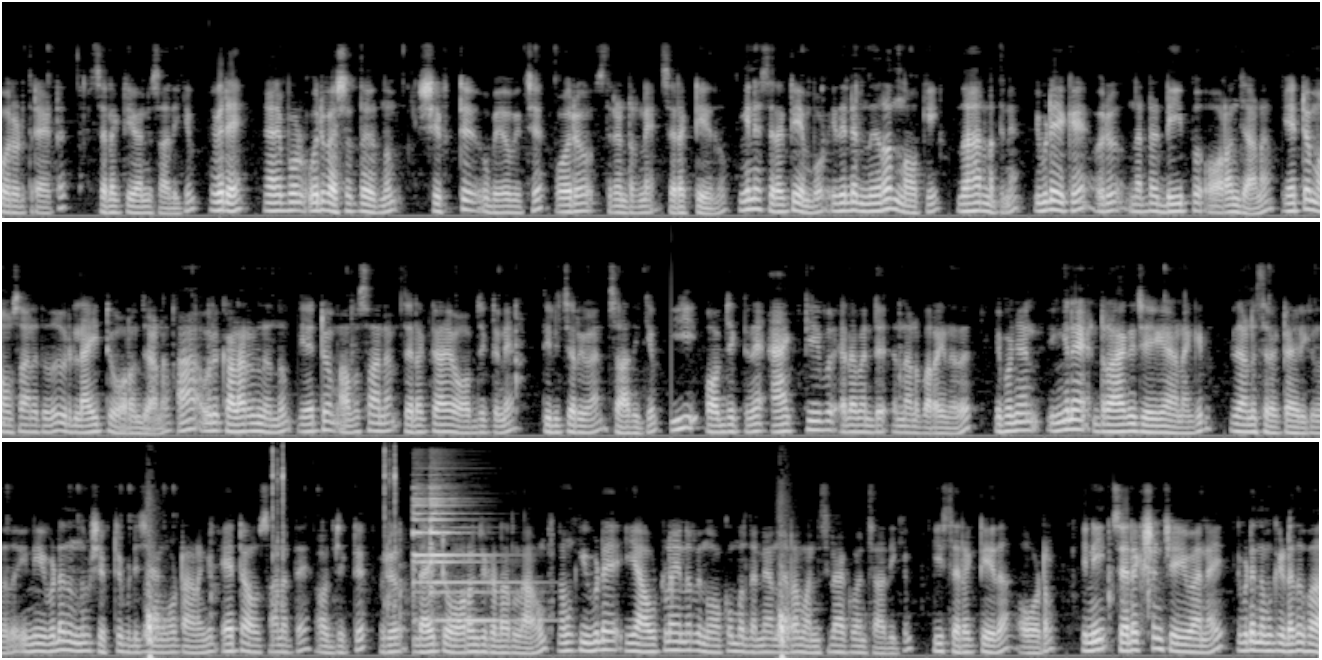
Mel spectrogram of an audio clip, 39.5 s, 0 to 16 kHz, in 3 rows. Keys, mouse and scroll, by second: 0.4 middle click, 1.0-1.3 scroll up 1, 1.3 shift+middle click, 2.0 click, 4.7 shift+click, 5.4 shift+click, 6.2 shift+click, 6.8-7.2 scroll up 1, 7.2 shift+middle click, 7.8-8.2 scroll down 1, 8.2-10.2 shift+middle drag, 14.6-17.0 shift+middle drag, 17.0 scroll up 1, 17.2 shift+middle click, 18.0-18.6 scroll down 2, 18.6-23.2 middle drag, 23.4 click, 25.8 click, 26.5 shift+click, 27.0 shift+click, 27.5 shift+click, 28.9 middle click, 29.4 scroll up 3, 29.7-31.8 shift+middle drag, 36.4-36.7 scroll down 1, 36.9 shift+middle click, 37.0 scroll up 1, 37.2 scroll down 1, 37.4-39.5 shift+middle drag.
